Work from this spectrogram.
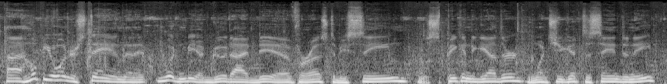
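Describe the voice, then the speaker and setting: An actor in an audio drama playing a discreet Old West judge, speaking in a formal, careful, courteous way. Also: male voice, medium pitch, animated, normal speed, noisy background, close to an everyday voice. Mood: cautioning, courteous.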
